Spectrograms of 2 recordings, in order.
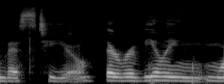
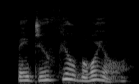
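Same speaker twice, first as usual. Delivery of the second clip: soft, hushed, barely-voiced confiding half-whisper; 3 semitones higher, 5 dB quieter than usual. Sharing something that feels almost unreal, half-whispered. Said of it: "I have to whisper that".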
